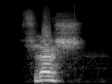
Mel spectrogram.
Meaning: 1. flush 2. flush (reddening of the face) 3. emptying of the cache
- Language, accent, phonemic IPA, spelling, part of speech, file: French, Canada, /flœʃ/, flush, noun, LL-Q150 (fra)-flush.wav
